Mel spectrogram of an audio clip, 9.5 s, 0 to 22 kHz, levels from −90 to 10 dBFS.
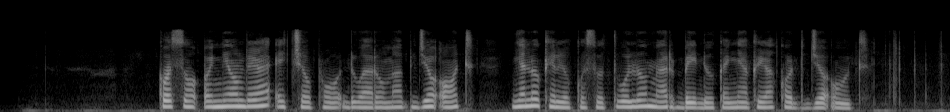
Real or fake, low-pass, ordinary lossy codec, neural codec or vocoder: fake; 7.2 kHz; none; codec, 16 kHz, 1 kbps, FunCodec, trained on LibriTTS, 50 frames a second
